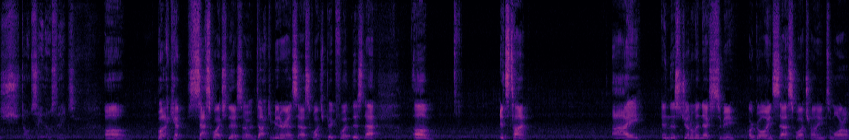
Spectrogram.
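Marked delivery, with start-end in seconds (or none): 0.0-1.5 very soft hushing "shh". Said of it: "They're like".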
